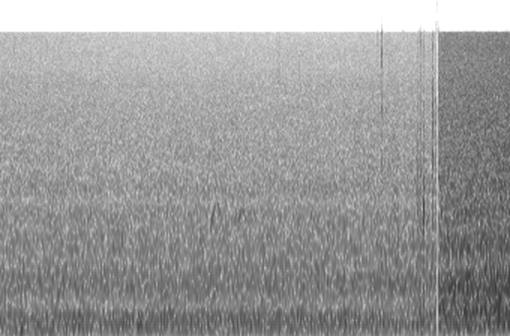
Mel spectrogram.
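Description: A river flows gently nearby.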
